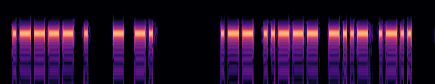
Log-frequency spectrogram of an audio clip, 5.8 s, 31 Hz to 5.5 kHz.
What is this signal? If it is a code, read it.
Morse code, heard as a keyed tone, about 25 wpm, 700 Hz. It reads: 1E TN W2XL
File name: Log-in-CW-25wpm-700-Hz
